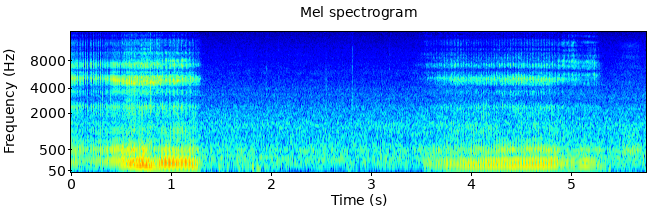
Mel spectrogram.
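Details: An adult man (father) snoring loudly during sleep: loud, rattling snores on the in-breath, two long snores separated by a quieter pause.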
